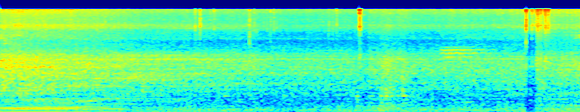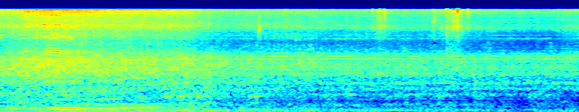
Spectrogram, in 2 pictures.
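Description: A motor vehicle engine runs nearby, swelling at the start and again about six seconds in, then fading. A few light clicks come from handling the metal umbrella shaft and ribs.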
